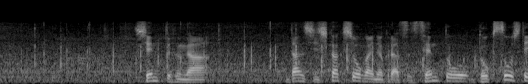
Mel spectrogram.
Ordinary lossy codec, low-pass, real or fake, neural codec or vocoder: none; none; real; none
